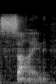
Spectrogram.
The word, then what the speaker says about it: sine: that's where this is a different sign pronounced the same as the word sign but it's a different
